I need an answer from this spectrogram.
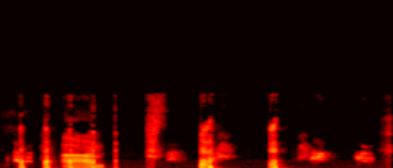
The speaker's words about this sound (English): I'm hearing my daughter's little yappy dogs. I'd like to drop kick because they're driving me nuts.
